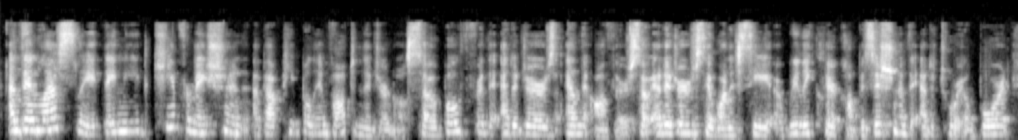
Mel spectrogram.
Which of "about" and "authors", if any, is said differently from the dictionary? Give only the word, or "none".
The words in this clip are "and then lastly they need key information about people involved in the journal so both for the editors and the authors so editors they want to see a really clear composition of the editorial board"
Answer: none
